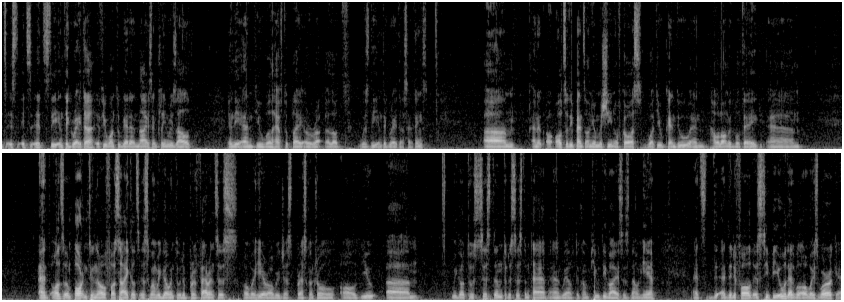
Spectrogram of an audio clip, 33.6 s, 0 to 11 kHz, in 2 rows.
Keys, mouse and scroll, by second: 16.4-17.5 scroll up 3, 18.7 click.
